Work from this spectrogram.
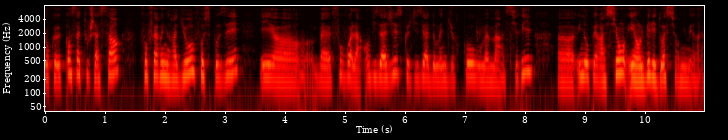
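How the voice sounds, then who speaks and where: On a very clean recording with a silent background, a woman of medium pitch speaks at a moderate pace in a calm tone with fairly even intonation. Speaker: cat breeder and live-stream presenter. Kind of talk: live stream talk about cat health. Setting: live stream. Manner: hesitant, many fillers.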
